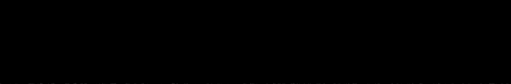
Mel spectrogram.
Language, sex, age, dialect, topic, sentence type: Telugu, male, 25-30, Central/Coastal, agriculture, question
